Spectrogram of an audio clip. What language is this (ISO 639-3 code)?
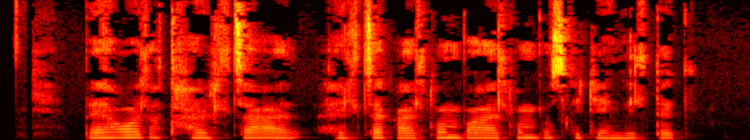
mon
